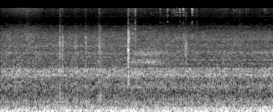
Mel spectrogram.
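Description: car interior road noise

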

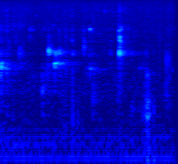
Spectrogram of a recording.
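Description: drinking

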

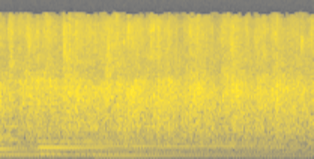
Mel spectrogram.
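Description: audience clapping

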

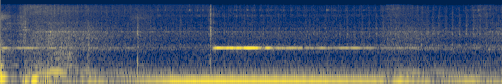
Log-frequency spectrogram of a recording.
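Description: car engine running

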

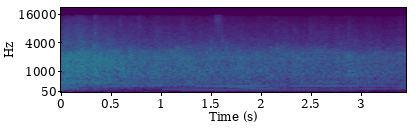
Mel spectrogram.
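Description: applause

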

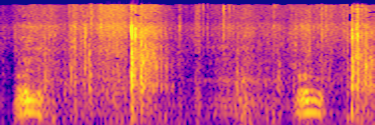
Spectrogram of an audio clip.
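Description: large dog barking

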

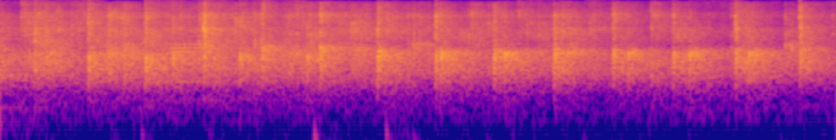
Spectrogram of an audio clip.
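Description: audience applauding

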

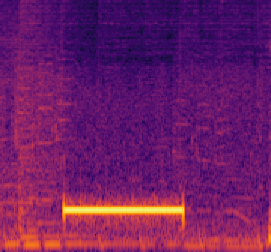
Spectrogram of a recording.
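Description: phone call ringing

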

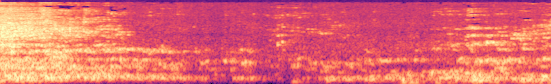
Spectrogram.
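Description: ocean waves

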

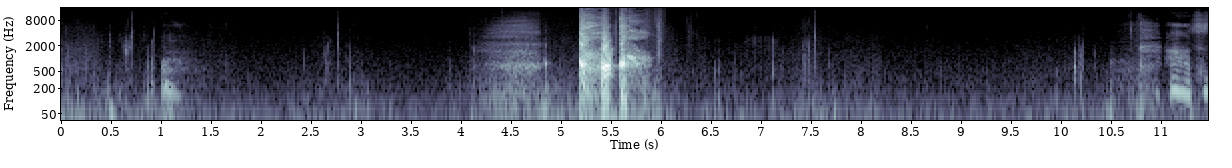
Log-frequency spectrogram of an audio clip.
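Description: coughing fit

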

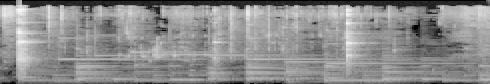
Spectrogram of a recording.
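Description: glasses clinking

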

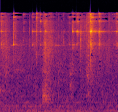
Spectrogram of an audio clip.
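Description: dog whimpering and yipping

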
